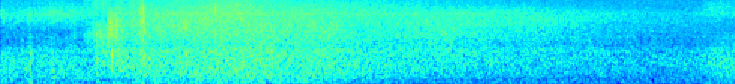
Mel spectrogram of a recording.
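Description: Sea waves wash in a steady, broad roar, swelling slightly in the first few seconds and then easing into a constant hiss of surf. No voices are heard.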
